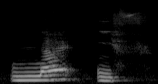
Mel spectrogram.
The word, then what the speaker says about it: naïf: With AI, the diuresis on the letter I indicates that you must pronounce each vowel separately. Naïf.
